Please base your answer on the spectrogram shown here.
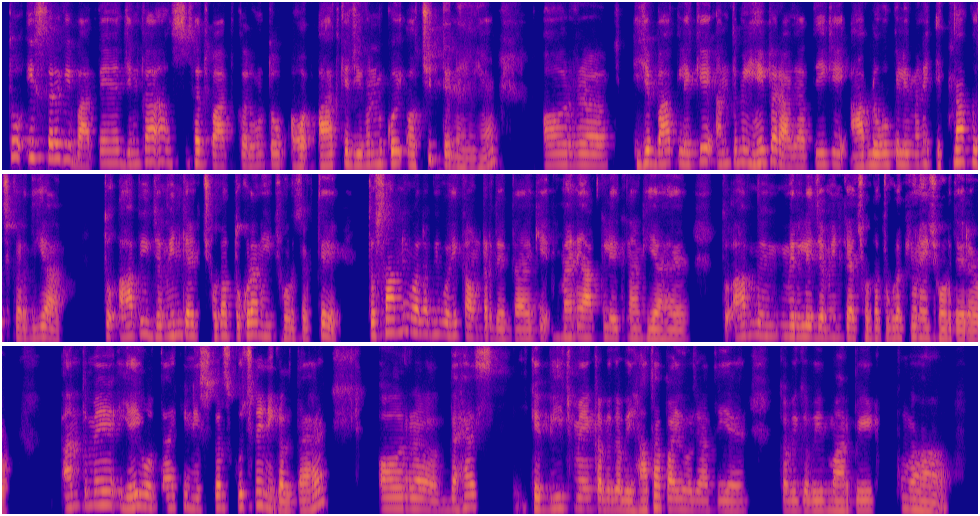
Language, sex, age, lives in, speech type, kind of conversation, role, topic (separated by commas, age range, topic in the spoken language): Hindi, male, 25-29, India, conversation, advice, user, पीढ़ियों से चले आ रहे पारिवारिक झगड़ों और संघर्ष के पैटर्न को आप कैसे बदल सकते हैं?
